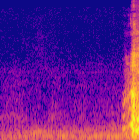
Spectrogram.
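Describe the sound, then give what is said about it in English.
A single sharp sneeze bursts out at the very end, after a stretch of quiet low background rumble. “Oh, bless me. Bless you.”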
